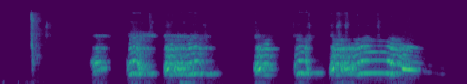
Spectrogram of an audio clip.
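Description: A Barred Owl gives a rhythmic series of about seven loud, rich hoots over four seconds, ending in a longer drawn-out note.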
